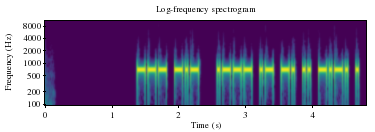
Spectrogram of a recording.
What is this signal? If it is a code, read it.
Morse code, heard as a keyed tone, about 30 wpm, 700 Hz. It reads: OK JANICE
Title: Practice QSO - Exchange 3 - More Info - 30wpm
